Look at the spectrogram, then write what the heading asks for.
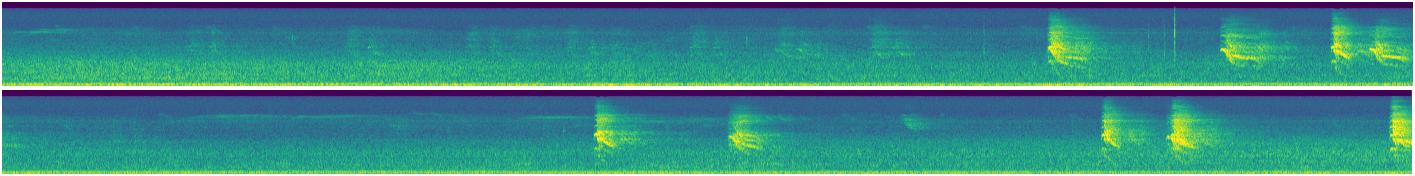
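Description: Short, sharply falling bird calls, mostly in close pairs, repeated several times from about a third of the way in, over a steady low rumble.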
